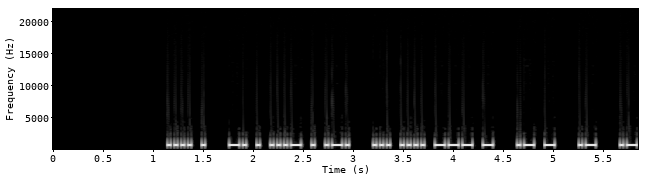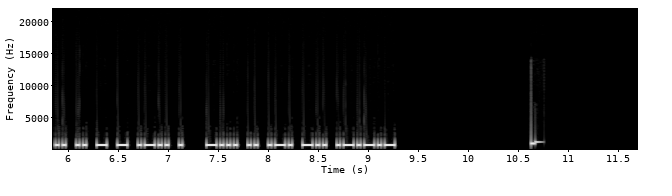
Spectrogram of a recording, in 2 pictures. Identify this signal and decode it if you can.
Morse code, heard as a keyed tone, about 34 wpm, 700 Hz. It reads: HE NEVER SHOT AT A LITTLE BIRD.
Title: Sentences from Top 1100 Words 35wpm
